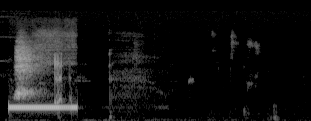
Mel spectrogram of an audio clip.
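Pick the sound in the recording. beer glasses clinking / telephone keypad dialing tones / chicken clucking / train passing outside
telephone keypad dialing tones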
